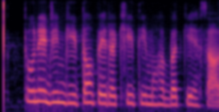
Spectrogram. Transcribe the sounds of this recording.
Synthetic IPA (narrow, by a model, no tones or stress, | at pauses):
t̪uːned͡ʒɪnɡiːt̪õpeɾɐkʰit̪ʰimʊɦəbːət̪kiɛɦsa̰ːs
